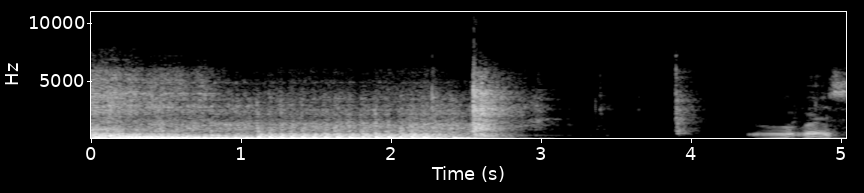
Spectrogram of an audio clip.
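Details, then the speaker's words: Pulsar RS200 during home servicing, muffler removed, engine run with the open pipe: loud, raw, rapid popping exhaust beat that cuts off after a few seconds; loud exhaust, muffler removed. "Guys, মই মানে মাফলাৰটো খুলি ল'লোঁ এতিয়া। এবাৰ চাউণ্ডটো শুনাই দিম নেকি বাৰু? এবাৰ চাউণ্ডটো শুনাই দি আছোঁ।"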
